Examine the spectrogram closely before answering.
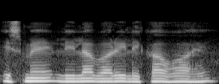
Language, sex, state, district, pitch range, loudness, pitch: Hindi, male, Arunachal Pradesh, Papum Pare, 130-145 Hz, -12 LUFS, 140 Hz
